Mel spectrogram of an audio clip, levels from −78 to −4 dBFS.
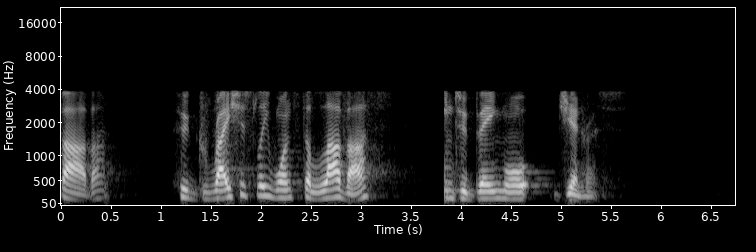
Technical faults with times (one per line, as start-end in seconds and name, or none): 0.37-0.49 VoIP packet loss concealed by the speech codec
3.82-3.92 VoIP packet loss concealed by the speech codec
